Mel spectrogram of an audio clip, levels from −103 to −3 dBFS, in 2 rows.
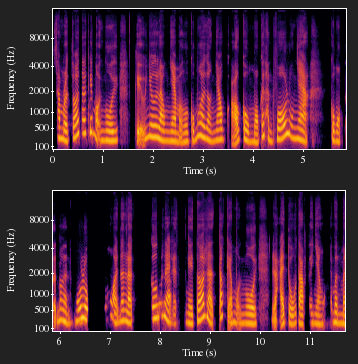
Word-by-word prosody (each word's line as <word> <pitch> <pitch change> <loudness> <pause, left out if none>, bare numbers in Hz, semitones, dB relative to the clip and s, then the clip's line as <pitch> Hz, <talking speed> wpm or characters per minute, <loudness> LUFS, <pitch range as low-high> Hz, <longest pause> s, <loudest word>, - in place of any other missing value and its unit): xong 260 -2 -1
rồi 210 -3 +4
tới 280 - +3
Tết 370 0 -1
cái 400 0 0
mọi 275 - -1
người 215 0 +1 0.3
kiểu - - -1
như 290 +1 +2
là, 240 -5 +4
nhà 205 -1 0
mọi 185 - -3
người 195 - -1
cũng 205 +7 -3
hơi 310 -3 +3
gần 225 -5 -1
nhau, 230 +2 +1
ở - - +3
cùng 220 -5 +1
một 175 -2 +1
cái 300 - -1
thành 225 -5 -5
phố 245 - +4
luôn 285 -8 +1
nha, 230 -5 +2 0.5
cùng 210 0 0
một 195 - -3
tỉnh - - -5
và 265 - 0
thành 230 -5 0
phố 260 +4 +3
luôn 300 -2 +6 0.3
đúng 295 - -22
rồi, 215 - +2
nên 245 +1 0
là 210 -2 +4 0.4
cứ 300 +1 +2
là 345 -4 +3 0.3
ngày 200 -3 -1
Tết 260 - +4
là 300 - +2
tất 330 - +1
cả 215 - -1
mọi 210 -2 -5
người 200 -1 +2 0.3
lại - - +1
tụ 195 -3 -1
tập 190 -3 +3
về 205 - -8
nhà 195 -2 -3
ngoại 180 0 -9
mình, 220 -3 0
mà 185 -2 -1
225 Hz, 270 wpm, -23 LUFS, 200-275 Hz, 0.5 s, luôn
